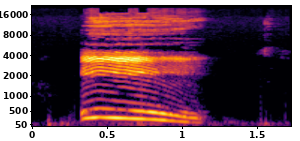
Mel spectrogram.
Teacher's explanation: Repite conmigo, Luego, la L. Y su sonido es L. Con la lengua enroscada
